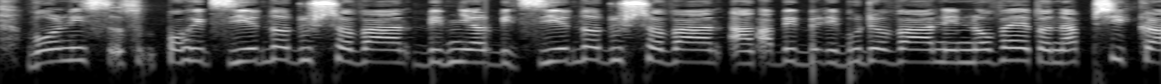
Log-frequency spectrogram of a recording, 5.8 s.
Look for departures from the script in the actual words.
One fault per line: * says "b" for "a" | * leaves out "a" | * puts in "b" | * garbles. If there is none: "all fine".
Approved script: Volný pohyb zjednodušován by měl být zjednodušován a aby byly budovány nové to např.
all fine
